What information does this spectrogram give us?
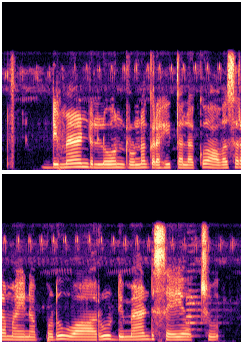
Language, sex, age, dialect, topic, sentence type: Telugu, female, 46-50, Southern, banking, statement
